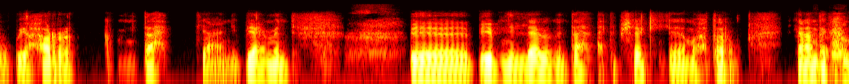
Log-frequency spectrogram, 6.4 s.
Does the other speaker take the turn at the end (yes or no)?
no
